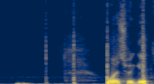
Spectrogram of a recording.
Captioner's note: soft hammering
